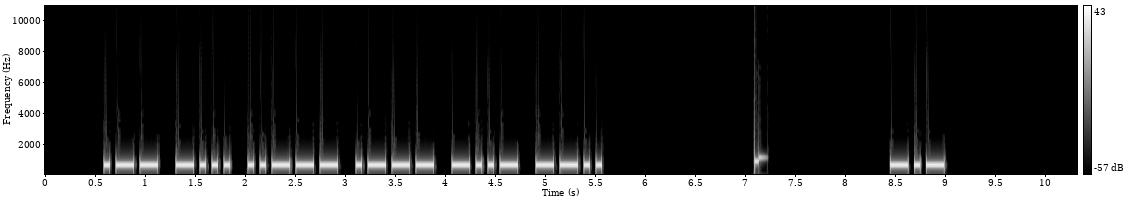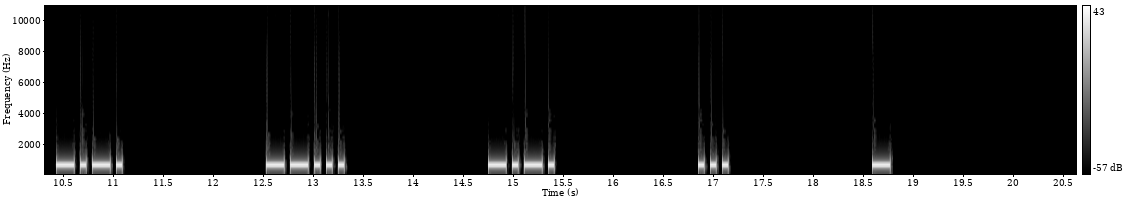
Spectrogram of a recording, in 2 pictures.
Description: Morse code, heard as a keyed tone, about 20 wpm, spaced as for 9 wpm, 700 Hz. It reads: WB2JXZ KC7CST
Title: USA Call Signs - 8x Character Spacing - 20wpm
